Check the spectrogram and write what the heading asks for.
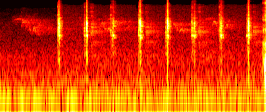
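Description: A string of short, light ticks, about five a second, starting about half a second in: a dubbed cartoon's ticking sound effect.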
